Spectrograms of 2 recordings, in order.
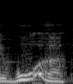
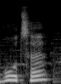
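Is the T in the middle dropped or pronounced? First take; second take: dropped; pronounced. First: The middle T is dropped, London style. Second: The middle T is clearly pronounced. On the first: "We say water" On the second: "we're famous for not saying water"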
